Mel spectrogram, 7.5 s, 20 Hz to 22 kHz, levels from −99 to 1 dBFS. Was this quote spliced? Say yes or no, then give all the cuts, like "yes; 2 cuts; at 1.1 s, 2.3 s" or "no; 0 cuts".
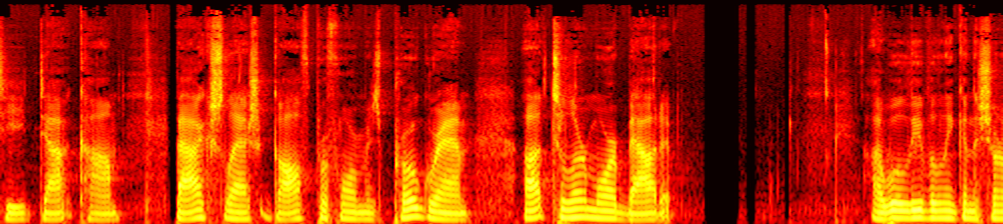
yes; 1 cut; at 1.2 s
